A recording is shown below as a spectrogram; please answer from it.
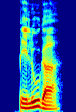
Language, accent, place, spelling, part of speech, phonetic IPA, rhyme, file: German, Germany, Berlin, Beluga, noun, [beˈluːɡa], -uːɡa, De-Beluga.ogg
- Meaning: beluga whale, white whale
